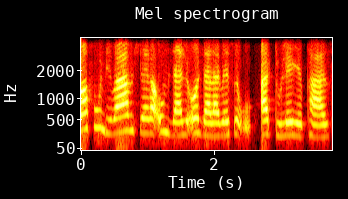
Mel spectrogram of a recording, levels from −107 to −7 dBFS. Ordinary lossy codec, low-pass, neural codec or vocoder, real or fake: Opus, 32 kbps; 3.6 kHz; none; real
